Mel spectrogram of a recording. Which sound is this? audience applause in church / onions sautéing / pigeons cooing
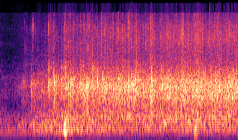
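audience applause in church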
